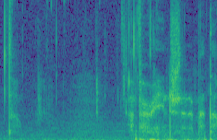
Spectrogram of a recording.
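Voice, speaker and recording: Noticeable background noise surrounds a man's whispering. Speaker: ASMR creator. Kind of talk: ASMR personal attention questions. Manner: whispered.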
